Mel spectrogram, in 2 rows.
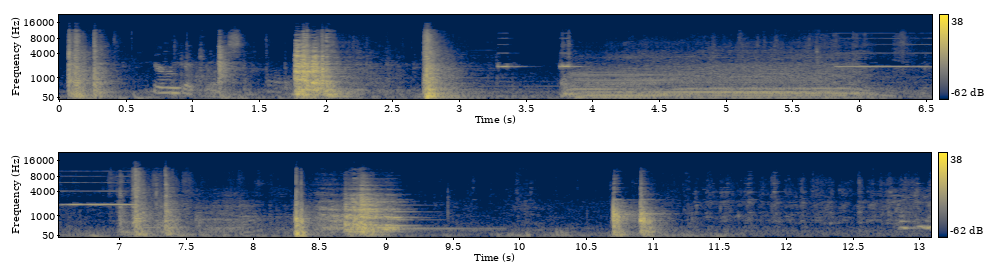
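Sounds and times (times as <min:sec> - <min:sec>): long microwave beep: 0:03.3 - 0:04.3, 0:05.8 - 0:07.2
microwave oven humming: 0:03.8 - 0:06.4.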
